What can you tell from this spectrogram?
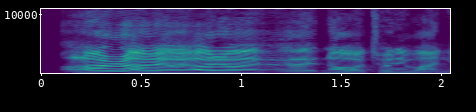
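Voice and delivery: high, loud fluster, easing off; panicked backtracking. Acted. United scrambling to save a transfer deal, flustered. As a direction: stammer loudly as if the deal is slipping.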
